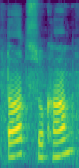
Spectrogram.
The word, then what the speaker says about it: তৎসুখম: তর নিচে অসন্ত থাকলে সেটা তৎ হিসেবে উচ্চারিত হয়। তৎসুখম সাত্বিকম সাত্বিকম প্রুক্তম প্রুক্তম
